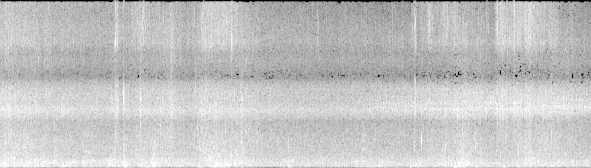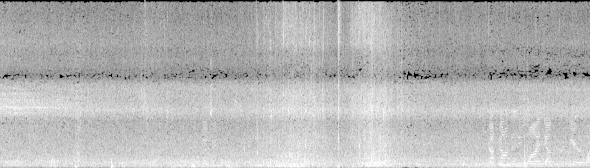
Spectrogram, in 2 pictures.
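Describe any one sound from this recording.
A river rushes and burbles steadily close by outdoors.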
